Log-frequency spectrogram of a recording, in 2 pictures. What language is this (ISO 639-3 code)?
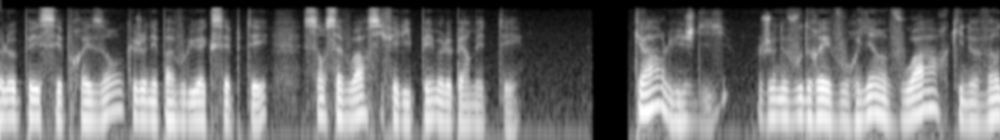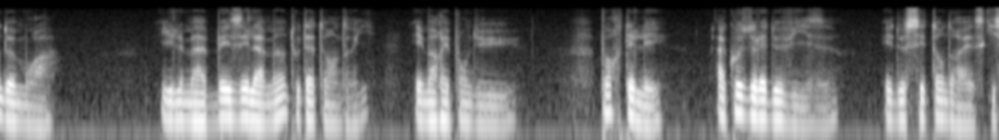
fra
